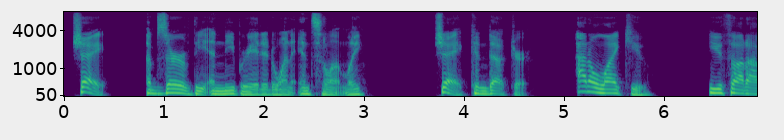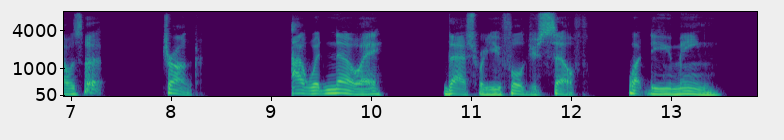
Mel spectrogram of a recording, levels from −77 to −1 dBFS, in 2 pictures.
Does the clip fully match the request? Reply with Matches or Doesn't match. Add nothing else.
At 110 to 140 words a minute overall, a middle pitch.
Doesn't match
